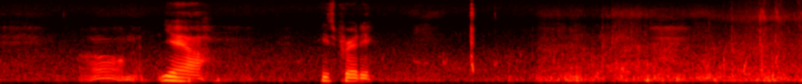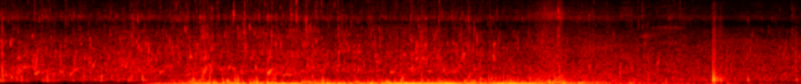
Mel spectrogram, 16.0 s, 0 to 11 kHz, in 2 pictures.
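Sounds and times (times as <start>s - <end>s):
water splashing and trickling: 4.4s - 16.0s
wind buffeting microphone: 9.4s - 16.0s.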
